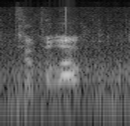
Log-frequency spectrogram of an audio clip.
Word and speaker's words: Tupelo: Tupelo.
